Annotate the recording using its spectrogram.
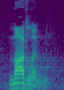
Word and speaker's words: Magdalene: We actually get the word maudlin from Magdalene. I think it's how the British pronounce the word Magdalene, because Mary weeps, she's maudlin.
